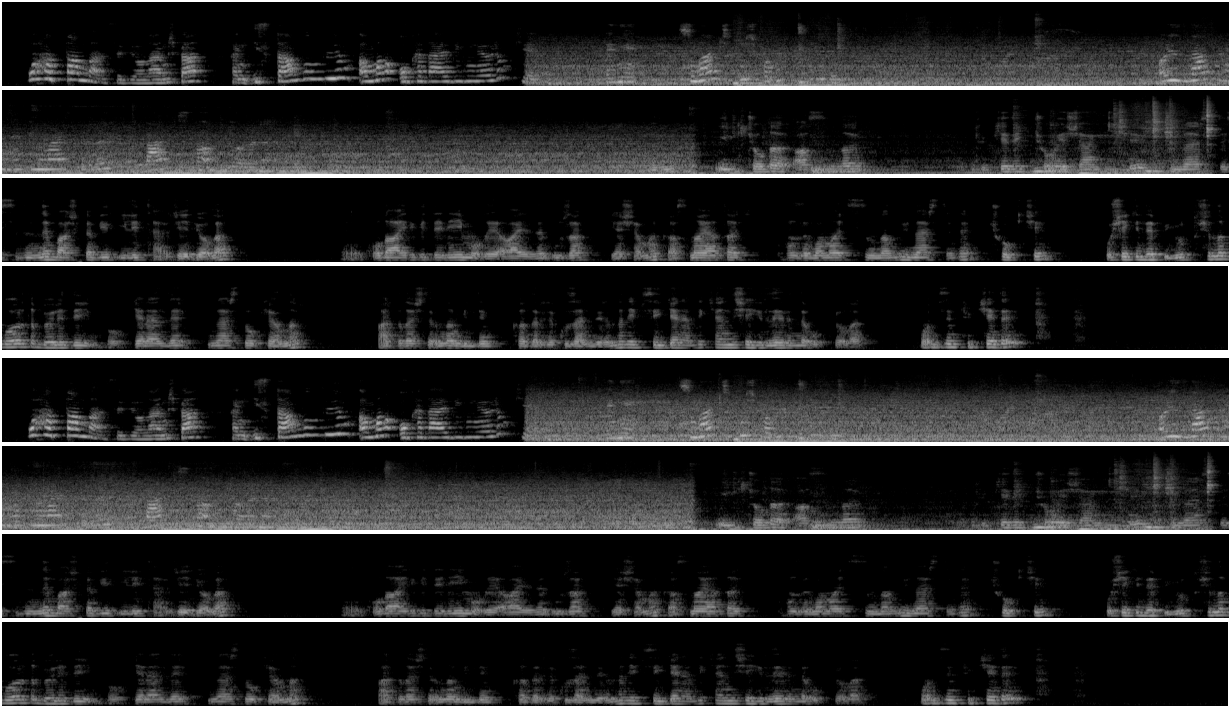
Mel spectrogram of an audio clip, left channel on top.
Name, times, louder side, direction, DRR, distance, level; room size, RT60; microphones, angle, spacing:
voice 1, 0.3-2.0 2.3-5.4 6.0-6.4 6.8-8.4 11.6-13.4 13.7-15.3, right 1 dB, 10° right, 0.4 m, -30 dB
sound 1, 5.2-19.2, right 4 dB, 85° right, 0.4 m, -33 dB
sound 2, 7.3-24.3, equal, 90° left, 1.1 m, -35 dB
voice 2, 18.7-19.0 19.4-20.9 22.0-26.8 27.9-32.0 32.4-35.0 35.6-39.8 40.6-45.4 46.0-47.6, left 3 dB, 50° left, 0.5 m, -36 dB
4.5 x 2.2 x 2.5 m
head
